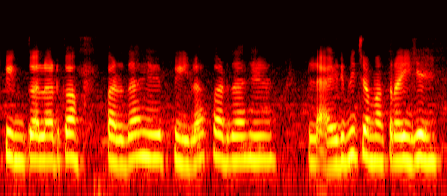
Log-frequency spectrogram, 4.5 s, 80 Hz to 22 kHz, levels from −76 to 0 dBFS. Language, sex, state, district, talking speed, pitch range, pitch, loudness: Hindi, female, Bihar, Jahanabad, 175 wpm, 220-235 Hz, 225 Hz, -19 LUFS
